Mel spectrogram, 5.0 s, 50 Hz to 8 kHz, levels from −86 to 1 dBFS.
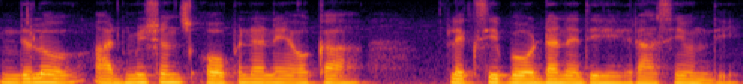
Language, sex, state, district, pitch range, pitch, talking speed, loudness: Telugu, male, Andhra Pradesh, Visakhapatnam, 115-130 Hz, 120 Hz, 120 wpm, -16 LUFS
